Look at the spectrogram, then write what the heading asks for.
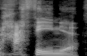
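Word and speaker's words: Raphinha: with regards to rafinha they actually called him haffinia which i like quite a bit hafin yeah um might start pronunciation like that to be honest with you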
